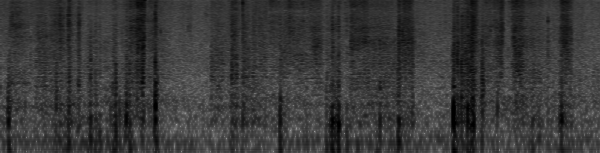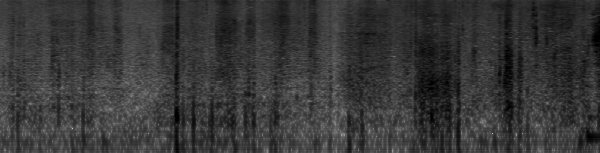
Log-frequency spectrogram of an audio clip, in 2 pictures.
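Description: Footsteps in snow: boots stepping through snow in an uneven walking rhythm.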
